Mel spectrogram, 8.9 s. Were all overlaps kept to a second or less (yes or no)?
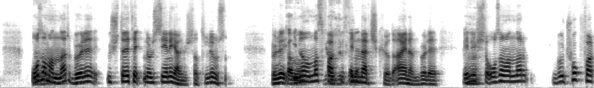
no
